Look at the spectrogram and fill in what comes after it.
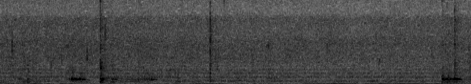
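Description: Chopped onions and leek frying in hot oil in a pot: a steady sizzle, with a few faint clicks about a second in, about two seconds in, and near the end.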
